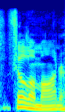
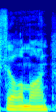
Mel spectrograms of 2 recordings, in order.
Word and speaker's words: Philemon: So, for instance, if we look at the letter of uh, of uh, of Philemon or Philemon, however you pronounce it, different scholars pronounce it different ways. I like Philemon.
